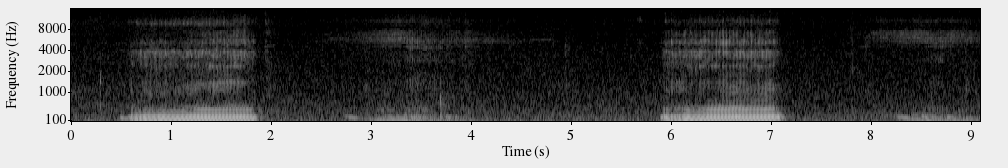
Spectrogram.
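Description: Two loud, low rattling inhaled snores with softer exhaled breaths between them, in a quiet room. Typical snoring of a sleeping dog.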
